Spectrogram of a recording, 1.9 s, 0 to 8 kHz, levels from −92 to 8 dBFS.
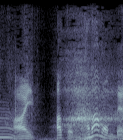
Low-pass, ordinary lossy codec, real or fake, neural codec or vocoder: none; none; real; none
